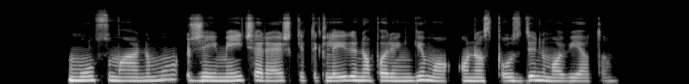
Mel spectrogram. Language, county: Lithuanian, Klaipėda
